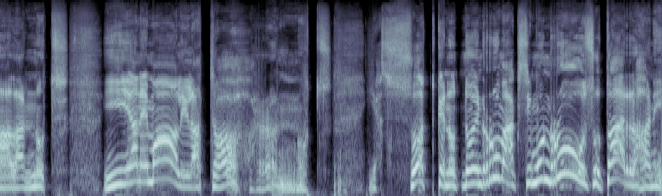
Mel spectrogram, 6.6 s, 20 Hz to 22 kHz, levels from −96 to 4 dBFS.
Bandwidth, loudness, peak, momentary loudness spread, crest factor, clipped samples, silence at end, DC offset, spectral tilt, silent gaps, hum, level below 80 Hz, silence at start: over 20 kHz; -16 LUFS; -2 dBFS; 11 LU; 14 dB; under 0.1%; 0 s; under 0.1%; -3 dB/octave; none; none; -50 dBFS; 0 s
